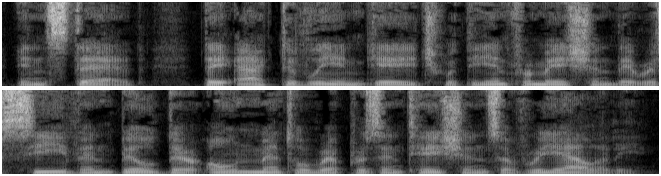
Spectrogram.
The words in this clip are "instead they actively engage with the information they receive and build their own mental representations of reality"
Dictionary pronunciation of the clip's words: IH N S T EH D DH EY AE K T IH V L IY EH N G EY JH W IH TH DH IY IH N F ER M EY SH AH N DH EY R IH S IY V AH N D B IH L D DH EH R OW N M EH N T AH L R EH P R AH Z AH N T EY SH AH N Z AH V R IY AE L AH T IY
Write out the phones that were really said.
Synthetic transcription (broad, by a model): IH N S T EH D DH EY AE K T IH V L IY EH N G EY JH W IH DH IY IH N F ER M EY SH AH N DH EY R IH S IY V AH N B IH L D DH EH R OW N M EH N T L R EH P R AH Z AH N T EY SH AH N Z AH V R IY AE L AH T IY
